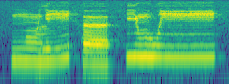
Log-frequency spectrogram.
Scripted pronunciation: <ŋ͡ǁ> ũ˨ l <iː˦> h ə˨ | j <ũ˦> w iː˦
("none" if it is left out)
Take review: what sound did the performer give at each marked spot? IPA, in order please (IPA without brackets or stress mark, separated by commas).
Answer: ŋ, iː˨˦, ũ˦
